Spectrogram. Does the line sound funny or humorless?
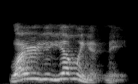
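funny. It is said in a casual, funny tone.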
